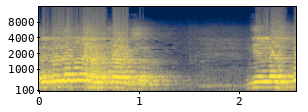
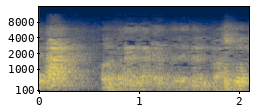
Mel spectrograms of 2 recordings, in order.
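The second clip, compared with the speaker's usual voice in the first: much softer, lower, fed-up mumble; mock bored complaint; 9 semitones lower, 17 dB quieter than usual. Pastor mimicking a bored member grumbling at the sermon, muttered. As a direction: sigh it out like a bored churchgoer. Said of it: "lo primero que hacen es".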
